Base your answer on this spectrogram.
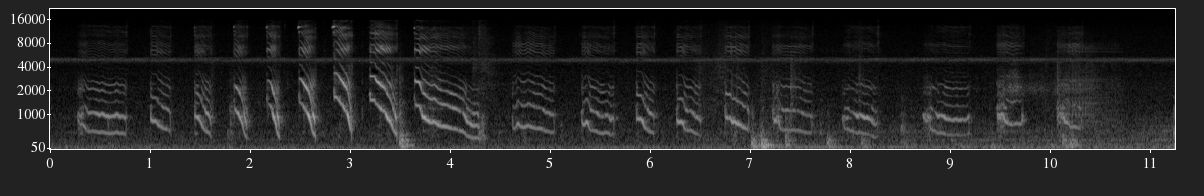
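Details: Brown Toy Poodle puppy, male, crying in rapid sequences of short downward-sliding whimpers and yips, several per second, with a few thumps and knocks and a persistent high electronic whine behind.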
